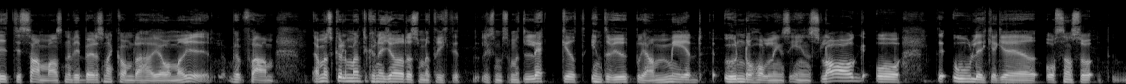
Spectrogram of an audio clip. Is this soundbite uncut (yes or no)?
yes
